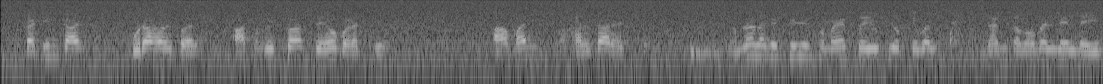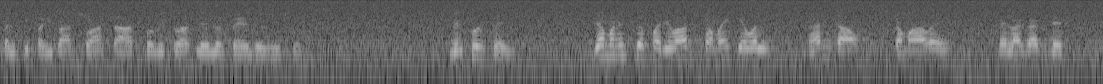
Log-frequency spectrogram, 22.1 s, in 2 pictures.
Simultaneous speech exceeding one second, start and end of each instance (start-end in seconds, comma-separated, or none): none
